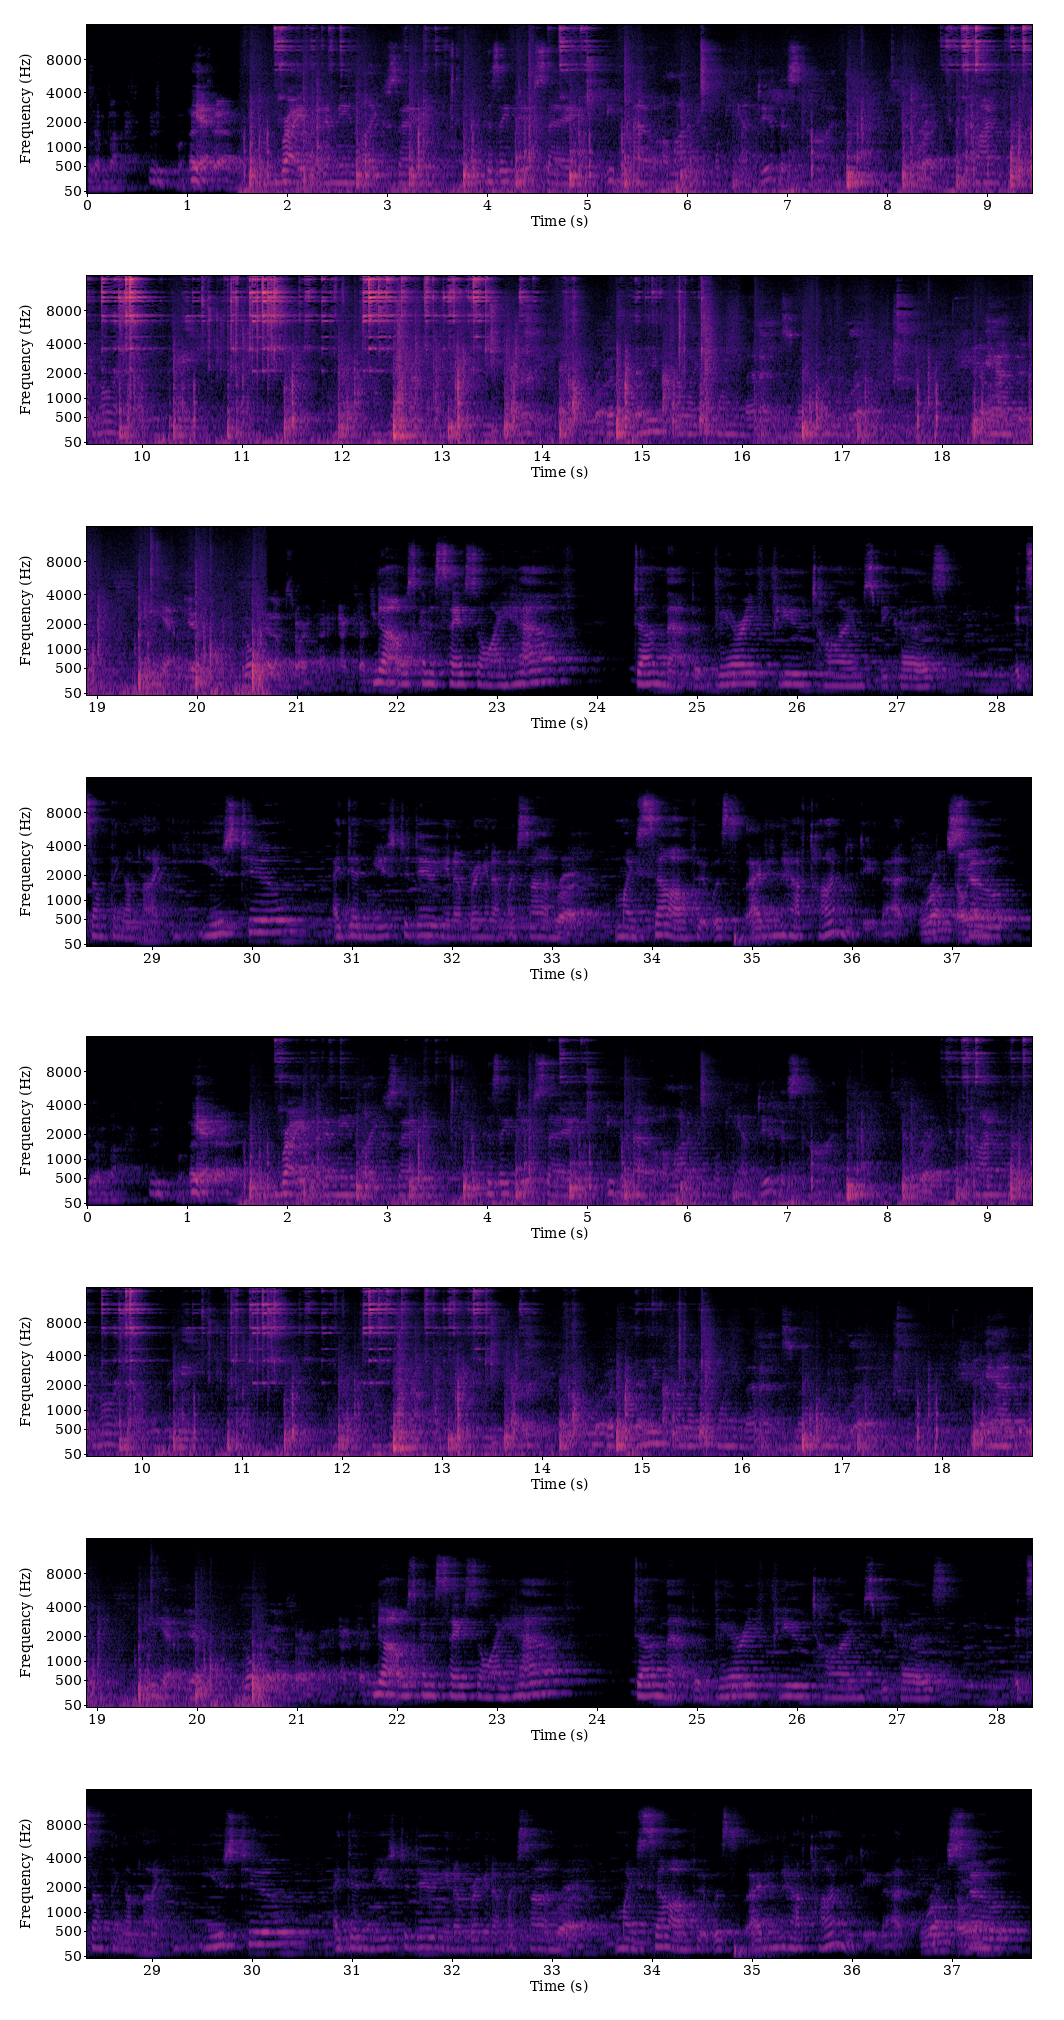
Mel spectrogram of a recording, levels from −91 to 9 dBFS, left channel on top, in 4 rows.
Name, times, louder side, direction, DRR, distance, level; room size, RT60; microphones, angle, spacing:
voice 1, 0.0-1.5 8.3-8.6 14.4-15.1 17.0-17.3 18.3-18.9 19.9-20.1 20.4-21.9 33.0-33.3 36.7-37.5, left 2 dB, 55° left, 1 dB, 3.8 m, -52 dB
sound 1, 1.5-20.7, left 10 dB, 35° left, 0.5 m, -39 dB
voice 2, 1.9-8.3 8.8-11.0 11.8-17.3 18.1-18.7 19.5-19.9 21.8-24.1 24.4-27.8 28.2-30.4 30.8-33.3 33.6-37.5, left 2 dB, 20° left, 0 dB, 1.4 m, -52 dB
sound 2, 24.3-34.2, equal, 15° right, 6.1 m, -66 dB
16.5 x 9.2 x 9.5 m, 1.2 s
head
